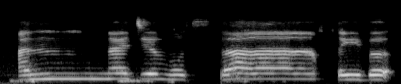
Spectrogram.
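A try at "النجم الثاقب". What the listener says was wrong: 2 harokat saja. Saqib. An-najmu saqib.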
